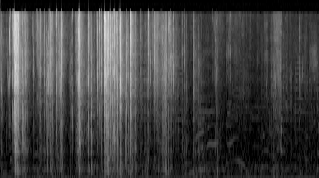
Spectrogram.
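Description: Foil-lined Pokémon booster-pack wrapper crinkling and tearing as it is ripped open by hand: a dense run of loud crackles for about three and a half seconds, then much quieter.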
